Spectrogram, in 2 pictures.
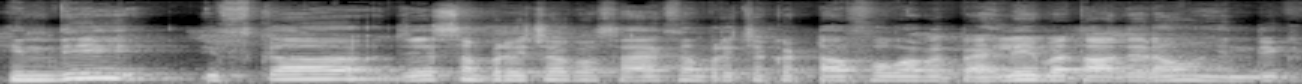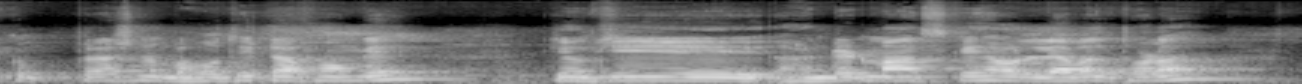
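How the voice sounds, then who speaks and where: Guy walking thru exam questions like a tutor, keeps saying ok, middle pitch, roomy echo. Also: fairly even intonation, fast. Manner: explanatory, repeats "theek hai" as filler. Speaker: exam prep teacher.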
